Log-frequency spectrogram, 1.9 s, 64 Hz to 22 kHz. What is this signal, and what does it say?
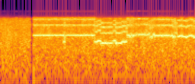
SSTV (slow-scan television), PD 290.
